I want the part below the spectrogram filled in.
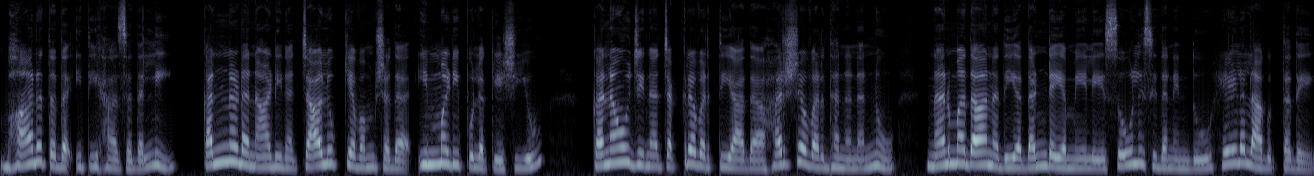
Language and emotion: Kannada, neutral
